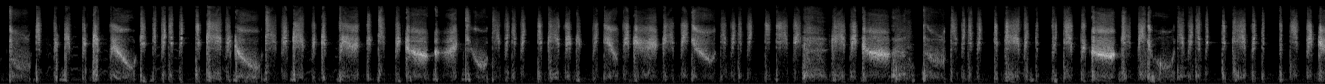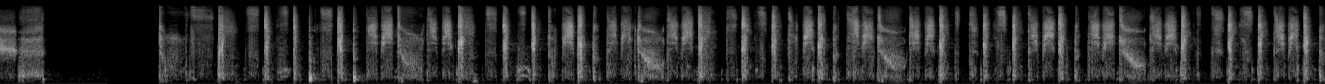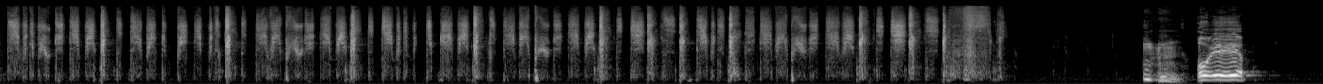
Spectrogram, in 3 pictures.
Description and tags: Beatboxing beat and SFX - all done with my vocals, no processing.
beatboxing, hi-hat, SFX, loop, drumset, snare, detroit, hiphop, chanting, weird, tribal, drum, human, tribalchanting, beat, beatbox, man, looping, strange, fast, male, echo, bass, loops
